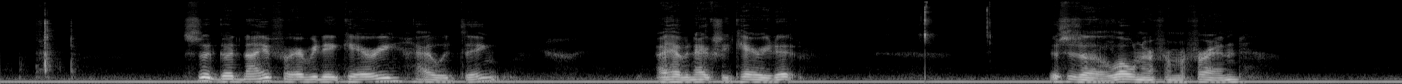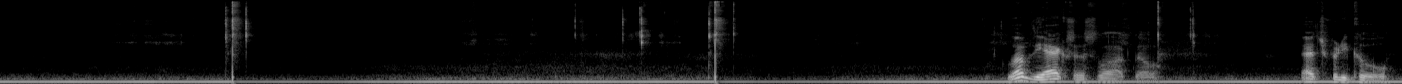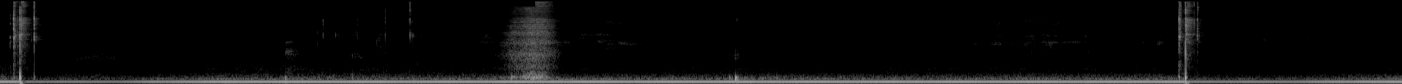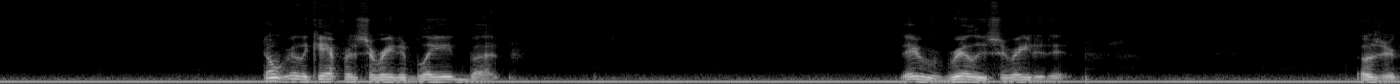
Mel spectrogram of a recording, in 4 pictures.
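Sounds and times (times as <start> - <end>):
steady low hum: 0.0 - 56.0
knife blade clicking open and shut: 16.3 - 16.6, 20.3 - 21.4, 28.2 - 28.5, 39.8 - 40.1.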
